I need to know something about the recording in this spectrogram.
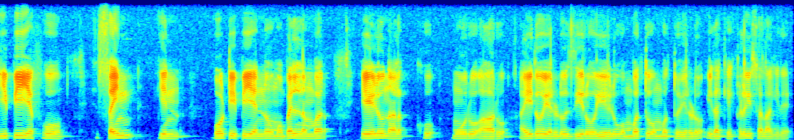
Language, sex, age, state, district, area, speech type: Kannada, male, 18-30, Karnataka, Kodagu, rural, read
